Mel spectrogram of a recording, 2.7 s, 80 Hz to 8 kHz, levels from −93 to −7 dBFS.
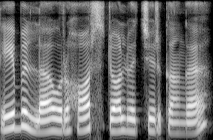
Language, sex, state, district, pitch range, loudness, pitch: Tamil, female, Tamil Nadu, Nilgiris, 200-235 Hz, -15 LUFS, 210 Hz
